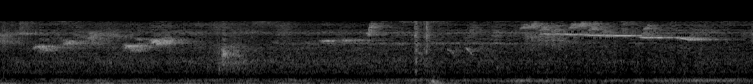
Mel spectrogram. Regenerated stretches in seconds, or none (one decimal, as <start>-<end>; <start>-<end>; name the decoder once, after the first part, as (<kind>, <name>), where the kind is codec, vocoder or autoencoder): 0.0-3.6 (codec, DAC)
